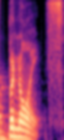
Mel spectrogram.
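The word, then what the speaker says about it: Benoit: whose last name is Benois here in Vermont are Benoy. They're just all Beno. There are I know no Benois. I know all Benoy.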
